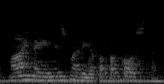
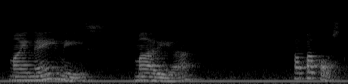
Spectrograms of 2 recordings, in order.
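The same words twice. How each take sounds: First: The name runs on flatly without any pause. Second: First name is high, a pause, surname drops. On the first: Listeners will not remember the name. The speaker calls it wrong. "we usually say" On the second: It makes an impression. The speaker calls it right. "you pitch higher your first name, you pose, and then you let your surname sort of drop"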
